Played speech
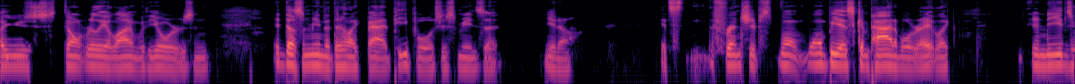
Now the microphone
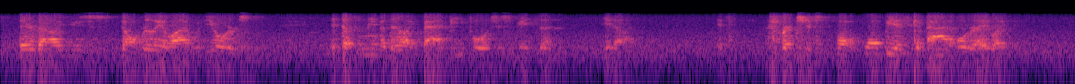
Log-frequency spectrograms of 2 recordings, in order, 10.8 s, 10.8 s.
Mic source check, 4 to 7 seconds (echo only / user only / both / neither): echo only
